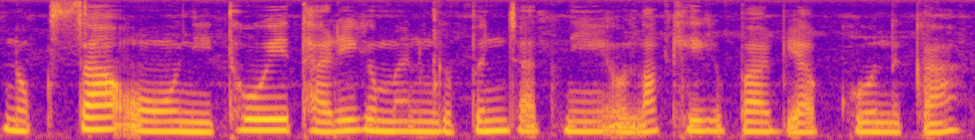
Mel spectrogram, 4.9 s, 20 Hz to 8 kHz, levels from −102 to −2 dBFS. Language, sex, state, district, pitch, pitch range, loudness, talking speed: Garo, female, Meghalaya, South Garo Hills, 215 Hz, 205-230 Hz, -17 LUFS, 100 wpm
